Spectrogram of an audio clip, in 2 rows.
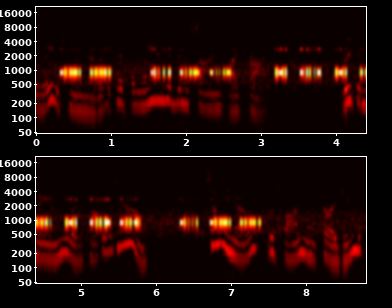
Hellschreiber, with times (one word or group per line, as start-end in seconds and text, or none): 0.3-1.0 ES
1.5-2.6 VAN
3.1-5.8 INICIAR
6.3-7.4 LES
